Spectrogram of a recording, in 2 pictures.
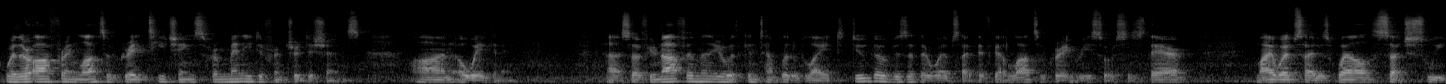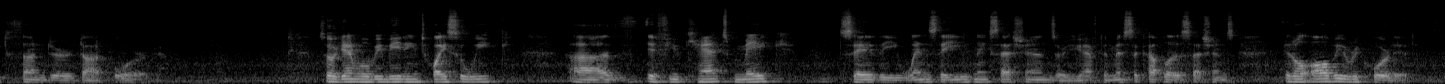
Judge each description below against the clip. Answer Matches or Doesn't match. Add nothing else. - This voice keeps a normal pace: Matches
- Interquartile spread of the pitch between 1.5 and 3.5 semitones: Matches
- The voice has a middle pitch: Doesn't match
